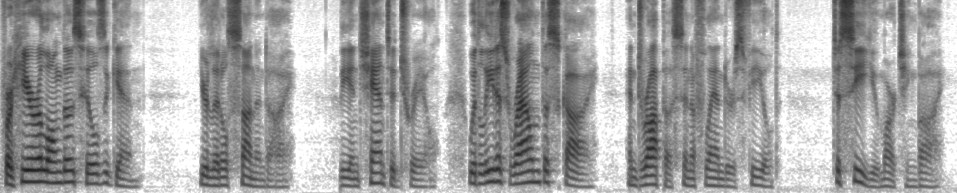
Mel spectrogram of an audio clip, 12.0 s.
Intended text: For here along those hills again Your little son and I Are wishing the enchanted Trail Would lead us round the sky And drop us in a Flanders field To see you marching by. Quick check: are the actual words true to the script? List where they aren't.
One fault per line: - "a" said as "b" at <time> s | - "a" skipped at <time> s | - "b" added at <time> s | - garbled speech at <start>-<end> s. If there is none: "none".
- "Are wishing" skipped at 3.7 s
